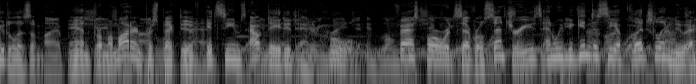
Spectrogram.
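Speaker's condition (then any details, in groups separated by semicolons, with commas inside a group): No condition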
